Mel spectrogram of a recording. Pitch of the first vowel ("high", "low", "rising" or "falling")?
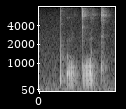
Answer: low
